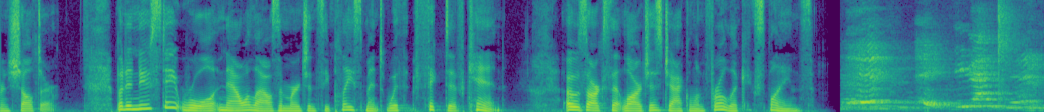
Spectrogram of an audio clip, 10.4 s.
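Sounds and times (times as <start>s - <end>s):
speech: 0.0s - 8.8s
young children chattering in a children's shelter in rural Benton County, Arkansas: 8.4s - 10.4s
young children clapping hands in a children's shelter: 9.9s - 10.3s.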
